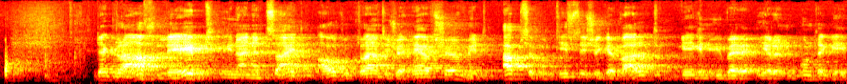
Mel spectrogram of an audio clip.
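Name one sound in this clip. An elderly man recites loudly and expressively in an echoing room.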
